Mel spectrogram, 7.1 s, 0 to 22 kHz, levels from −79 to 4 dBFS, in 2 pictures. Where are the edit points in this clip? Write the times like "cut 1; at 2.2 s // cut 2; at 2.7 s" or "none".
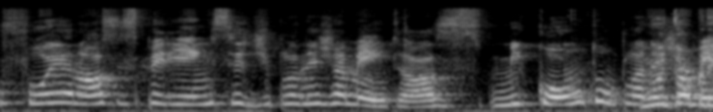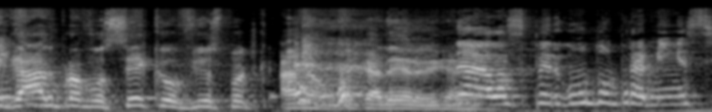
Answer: none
